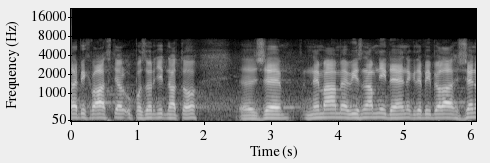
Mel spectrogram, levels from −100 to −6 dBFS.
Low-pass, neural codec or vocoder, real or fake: 7.2 kHz; none; real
